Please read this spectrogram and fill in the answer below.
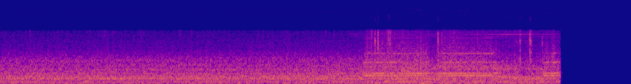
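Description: Steady road and engine noise of a car driving at highway speed, picked up by a dashcam inside the car, with a steady humming tone joining about two-thirds of the way in. The sound cuts off suddenly near the end.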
